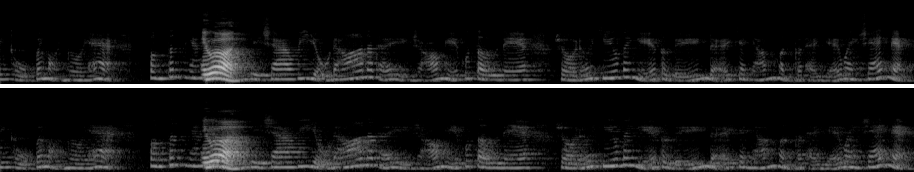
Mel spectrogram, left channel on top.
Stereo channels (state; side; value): normal; both; correlation -0.19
